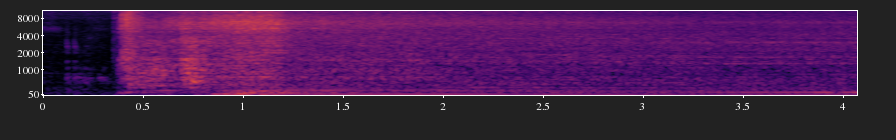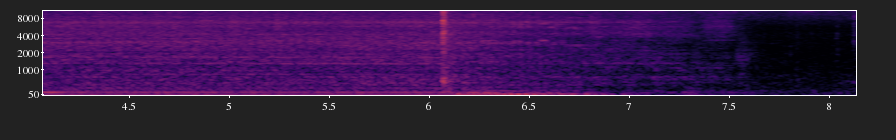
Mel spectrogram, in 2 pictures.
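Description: A Toyota Corolla Seca's four-cylinder EFI engine is jump-started from a Noco GB20 pack and catches about half a second in. After a brief burst of revs it settles into a steady idle, which fades out near the end.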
